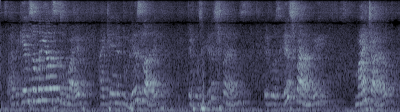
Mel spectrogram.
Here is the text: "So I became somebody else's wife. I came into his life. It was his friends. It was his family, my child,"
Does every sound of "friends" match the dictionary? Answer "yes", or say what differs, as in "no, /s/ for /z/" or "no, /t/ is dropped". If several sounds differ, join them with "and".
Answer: yes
